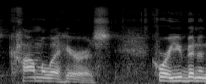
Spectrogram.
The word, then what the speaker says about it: Kamala: now he asked him why can't you just pronounce kamala's name correctly why do you guys say Kamala that is it's it's kamla Harris I just Jim I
